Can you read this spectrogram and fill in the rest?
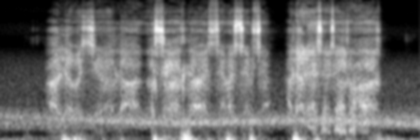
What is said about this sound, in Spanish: Ruidos, voces susurrando. Se escuchaba como si … platicara con alguien.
